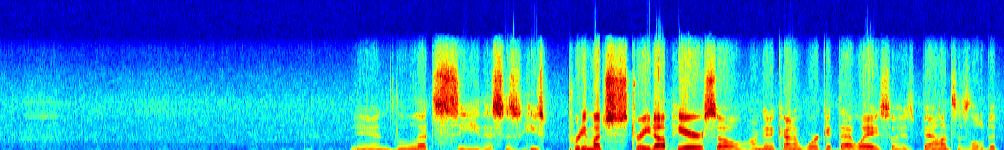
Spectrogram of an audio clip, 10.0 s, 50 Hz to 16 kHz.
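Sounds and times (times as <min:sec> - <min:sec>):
faint steady hiss: 0:00.0 - 0:10.0
thin steady hum: 0:00.0 - 0:10.0.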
